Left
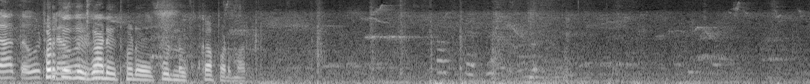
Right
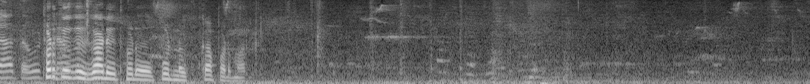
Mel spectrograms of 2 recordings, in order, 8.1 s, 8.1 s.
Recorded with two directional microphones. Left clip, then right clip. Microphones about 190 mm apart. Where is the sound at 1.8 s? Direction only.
25° right (ahead or behind).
